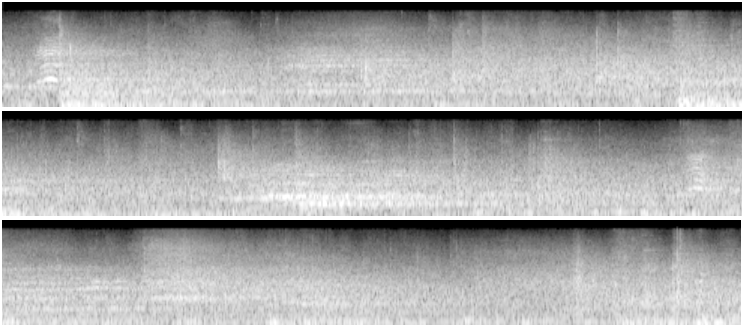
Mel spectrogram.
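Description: Ice hockey game in an echoing rink: voices calling out from the bench and stands, with a few sharp thuds of puck or players against the boards, the strongest about half a second in and near six seconds.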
